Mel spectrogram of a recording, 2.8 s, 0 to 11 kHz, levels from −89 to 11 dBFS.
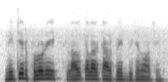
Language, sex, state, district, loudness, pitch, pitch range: Bengali, male, West Bengal, Alipurduar, -15 LUFS, 135 Hz, 120-145 Hz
